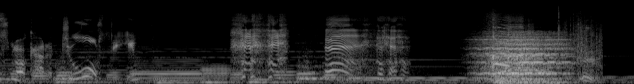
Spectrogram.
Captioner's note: Milo chuckles awkwardly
